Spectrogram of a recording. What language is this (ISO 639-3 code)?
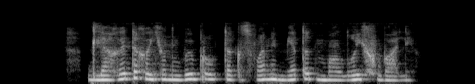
bel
